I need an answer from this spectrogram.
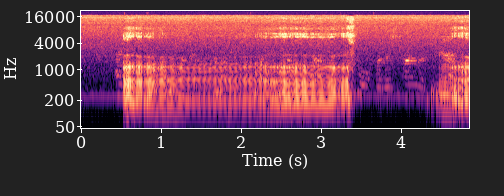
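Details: Pet Shih Tzu Popo performing his chainsaw growl, a loud rasping growl of nearly three seconds that swells and ends abruptly, followed by quieter speech-like sounds and a brief renewed growl.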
